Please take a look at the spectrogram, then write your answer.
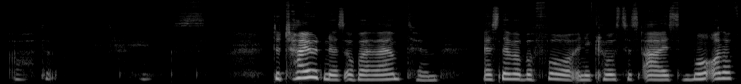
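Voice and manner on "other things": drifting off into an unvoiced whisper; fading whisper. A narrator's reading. Shota drifting to sleep, fading to a whisper. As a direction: let the words fade into sleep.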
